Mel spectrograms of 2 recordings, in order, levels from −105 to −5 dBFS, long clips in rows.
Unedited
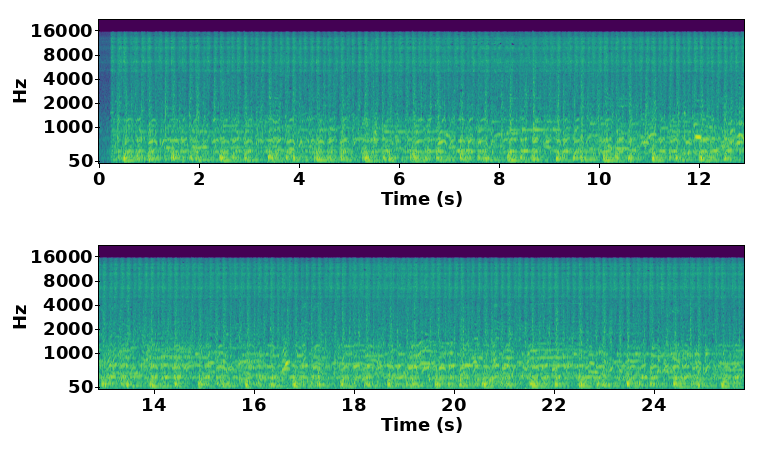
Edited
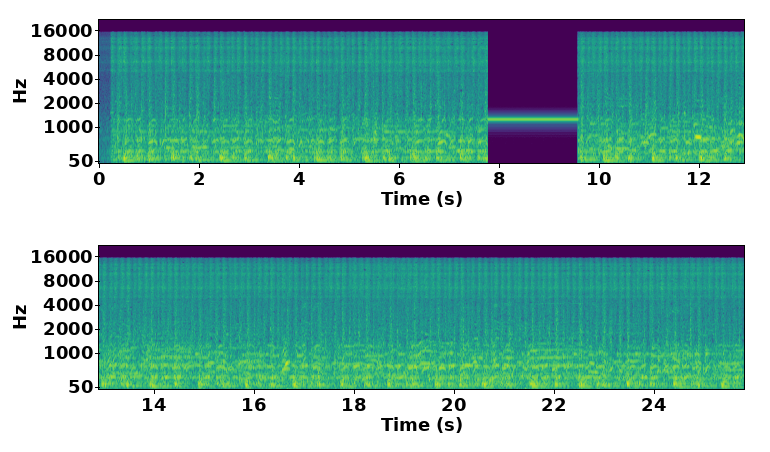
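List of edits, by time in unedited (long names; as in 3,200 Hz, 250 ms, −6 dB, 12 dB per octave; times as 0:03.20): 0:07.77–0:09.58: beep over 1,260 Hz −22.5 dBFS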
